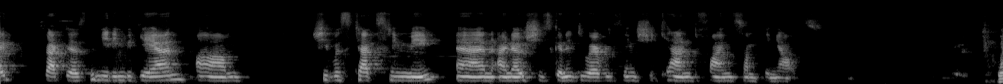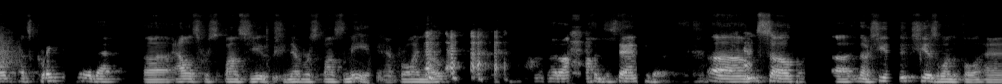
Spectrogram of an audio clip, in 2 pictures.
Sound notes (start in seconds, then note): 14.2 laughter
